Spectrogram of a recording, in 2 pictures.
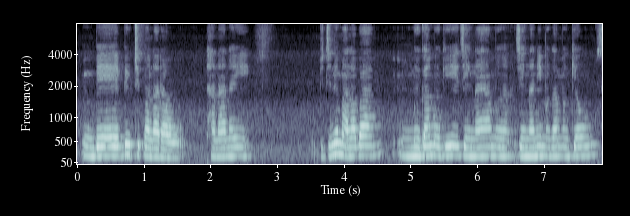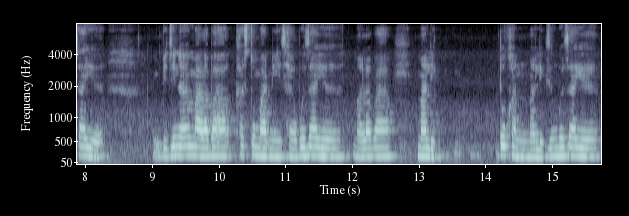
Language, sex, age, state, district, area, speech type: Bodo, female, 45-60, Assam, Kokrajhar, rural, spontaneous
